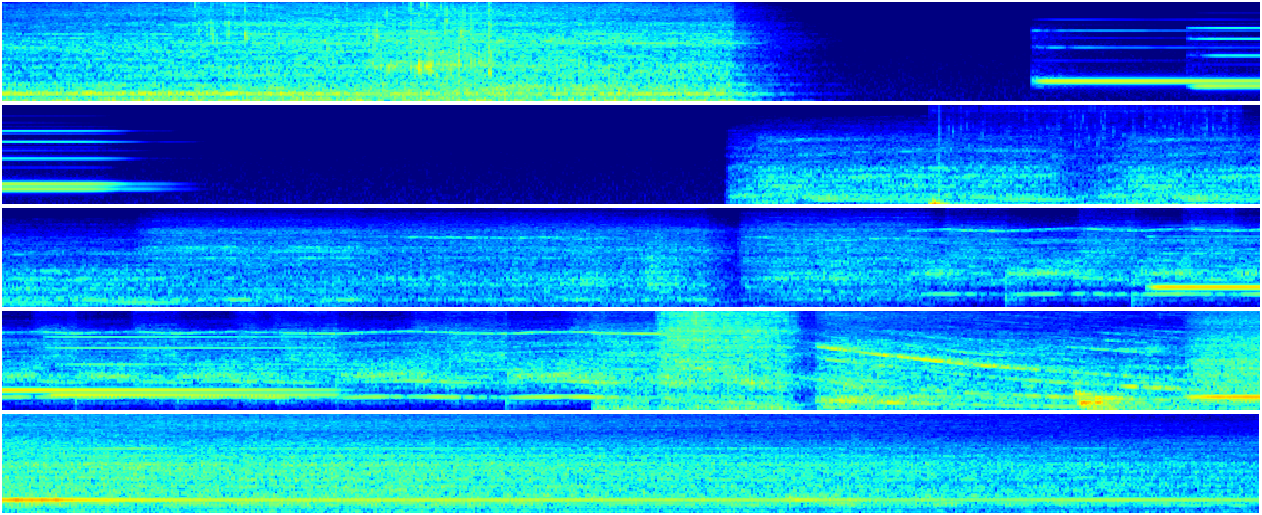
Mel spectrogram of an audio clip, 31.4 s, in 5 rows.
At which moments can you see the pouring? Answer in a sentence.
You can hear the pouring from 0.9 to 2.5 s, from 10.9 to 12.5 s and from 21.8 to 22.9 s.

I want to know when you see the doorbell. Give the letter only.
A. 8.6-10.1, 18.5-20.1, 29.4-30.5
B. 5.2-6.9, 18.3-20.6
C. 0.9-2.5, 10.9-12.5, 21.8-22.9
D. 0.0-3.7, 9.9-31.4
B.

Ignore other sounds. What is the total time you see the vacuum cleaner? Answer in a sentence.
You can hear the vacuum cleaner for 25 seconds altogether.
